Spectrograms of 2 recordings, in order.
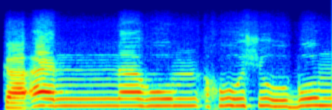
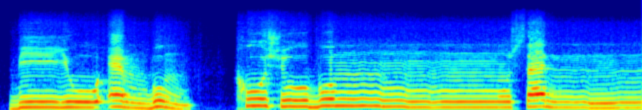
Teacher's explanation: tanwin bertemu dengan mim sabdu, idgham ma'al gunnah, jumpa dengan mim sabdu, terus rapatkan bibir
